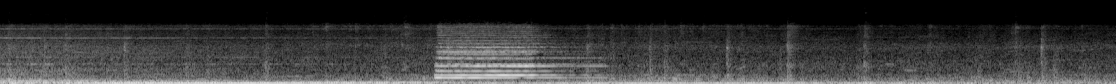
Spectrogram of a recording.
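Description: Coaches of a departing passenger train rolling past with a steady low rumble and a few wheel clicks. About four seconds in, a train horn sounds one loud, multi-tone blast lasting about a second.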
